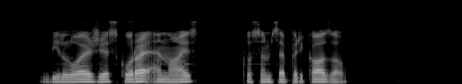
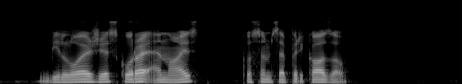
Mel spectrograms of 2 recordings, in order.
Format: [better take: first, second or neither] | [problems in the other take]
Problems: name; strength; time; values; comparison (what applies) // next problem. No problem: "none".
second | noise reduction (neural mask model DeepFilterNet 3)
